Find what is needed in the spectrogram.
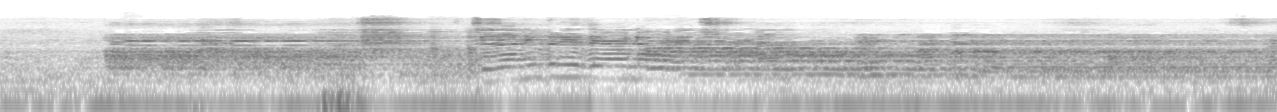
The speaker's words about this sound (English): We had a Phasma box going, which is... It's a piece of equipment that kind of scans radio stations, and you're listening for... Oh, you're trying to pick up frequencies? Frequencies, like hear voices.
